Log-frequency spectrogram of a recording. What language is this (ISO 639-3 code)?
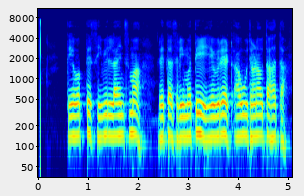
guj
